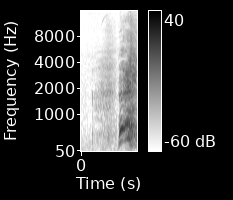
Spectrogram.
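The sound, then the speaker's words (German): A single loud sneeze: a soft breathy intake builds for half a second, then bursts into a sharp, forceful explosive blast. “Gesundheit.”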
